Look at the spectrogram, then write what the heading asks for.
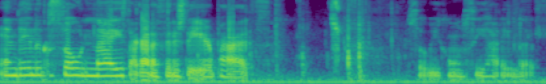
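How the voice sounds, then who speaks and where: A woman's voice: medium pitch, steady tone, moderate pace, gravelly, a little mellow, a little hiss or hum. A young woman chatting casually through a craft how-to vlog, talking to her viewers with lots of fillers. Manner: chatty, many fillers, addresses viewers as "you guys". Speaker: craft vlogger.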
